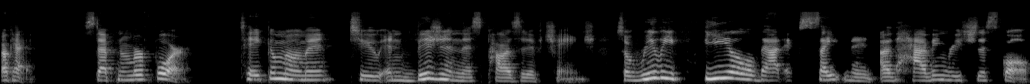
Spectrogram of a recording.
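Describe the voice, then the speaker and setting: A woman speaks in an ordinary speaking voice at a fairly slow pace, with lively intonation and big swings in loudness. The background is quiet. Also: medium pitch for a woman. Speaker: life coach. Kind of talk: tutorial. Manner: casual, conversational.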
